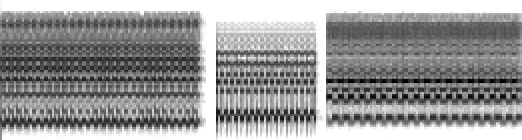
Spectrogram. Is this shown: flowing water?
no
